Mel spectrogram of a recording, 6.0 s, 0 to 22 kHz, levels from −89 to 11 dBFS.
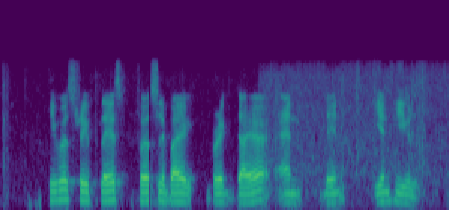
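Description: This is a speech clip with two faults. Noise suppressor artifacts run throughout. The suppressor pulls down bands it judges to be steady noise, cutting the background by about 10 dB. The noise dips between phrases and swells back under the speech. There is also a lost AMR speech frame from 1.98 to 2.03 s, just after "was replaced". The brief dip or warble there fits a single 20 ms frame failing its check. The decoder filled the gap by repeating the previous pitch and vocal tract settings at reduced gain, and the speech returns weak or rough for a moment. The wideband codec's light coloration suggests an HD Voice rate around 12.65 kbit/s.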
